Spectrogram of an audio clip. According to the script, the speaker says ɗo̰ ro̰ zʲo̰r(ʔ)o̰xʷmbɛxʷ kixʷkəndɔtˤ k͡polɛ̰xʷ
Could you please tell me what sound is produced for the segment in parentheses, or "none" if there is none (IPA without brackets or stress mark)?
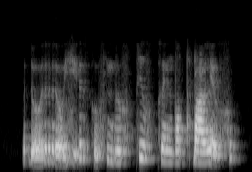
k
